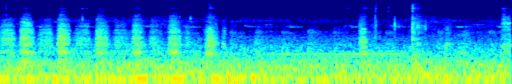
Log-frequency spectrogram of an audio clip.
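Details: Rottweiler panting while catching a ball: a quick run of breathy pants, about two to three per second, over steady low rumbling background noise.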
